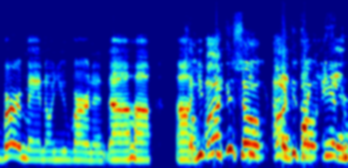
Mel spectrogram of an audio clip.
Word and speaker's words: Arkansas: So Arkansas is the right pronunciation, as far as I'm concerned.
